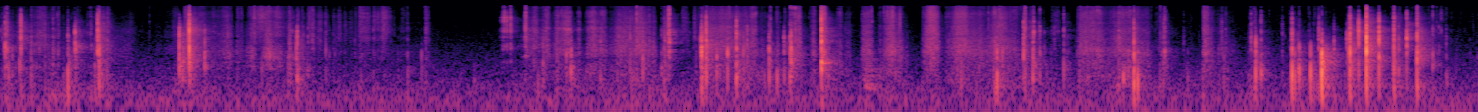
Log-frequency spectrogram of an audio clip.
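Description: A bundle of small, filled paper-foil instant soup sachets is held together by a rubber band and held in the hand, while fingers with long nails squeeze and riffle the sachet edges. The result is quiet, bright, crisp crinkling in short bursts, with a brief pause near the middle.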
